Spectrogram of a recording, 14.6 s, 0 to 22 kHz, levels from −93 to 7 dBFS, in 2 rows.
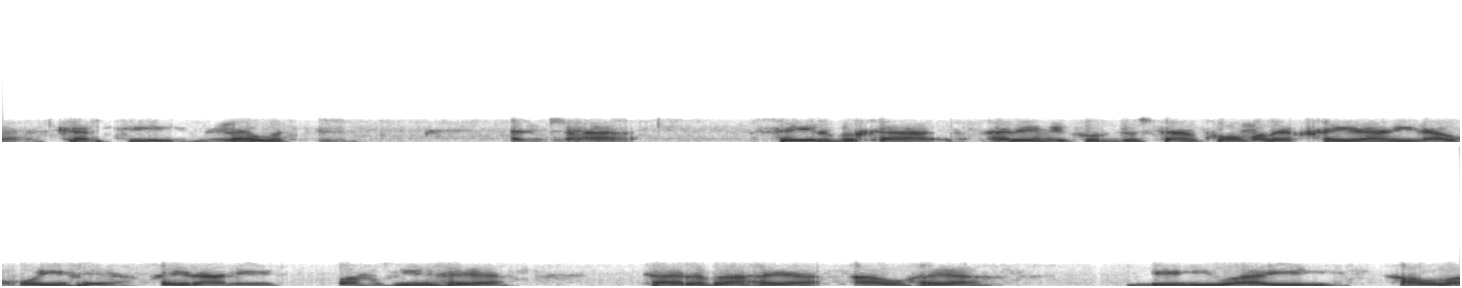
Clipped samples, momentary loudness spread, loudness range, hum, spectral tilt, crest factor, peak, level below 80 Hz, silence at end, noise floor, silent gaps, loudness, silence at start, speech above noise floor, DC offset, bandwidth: under 0.1%; 9 LU; 4 LU; none; -1.5 dB/octave; 18 dB; -4 dBFS; -66 dBFS; 0 s; -62 dBFS; none; -22 LUFS; 0 s; 40 dB; under 0.1%; 3.9 kHz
